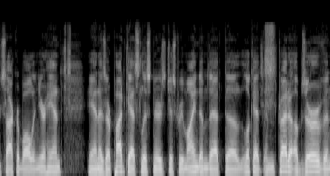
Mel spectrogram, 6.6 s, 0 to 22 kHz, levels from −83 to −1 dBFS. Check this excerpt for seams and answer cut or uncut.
uncut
